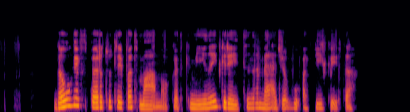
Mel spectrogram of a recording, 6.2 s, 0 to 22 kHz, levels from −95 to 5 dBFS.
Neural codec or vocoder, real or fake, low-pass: none; real; 7.2 kHz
